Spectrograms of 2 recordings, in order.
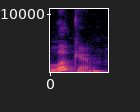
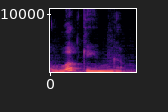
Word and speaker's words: looking: First of all, notice the pronunciation hot lookin'. We are not pronouncing the final G sound in looking. Looking, lookin', lookin'. This would be true in most casual conversations. We wouldn't pronounce the final G sound. You can of course pronounce the G sound, but it's important to note that most native speakers won't.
